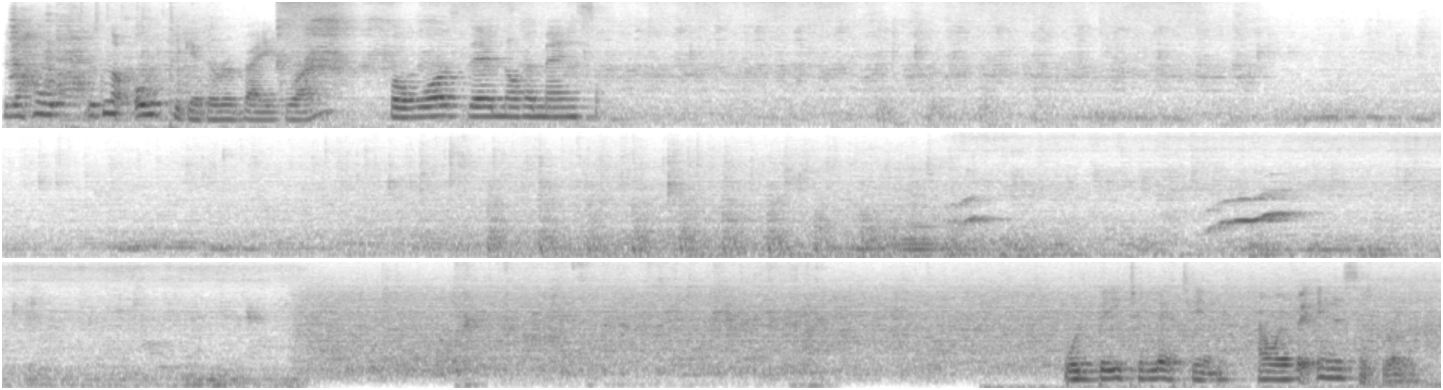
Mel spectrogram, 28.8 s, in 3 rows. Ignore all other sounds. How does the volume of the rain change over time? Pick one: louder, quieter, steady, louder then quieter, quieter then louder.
louder.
